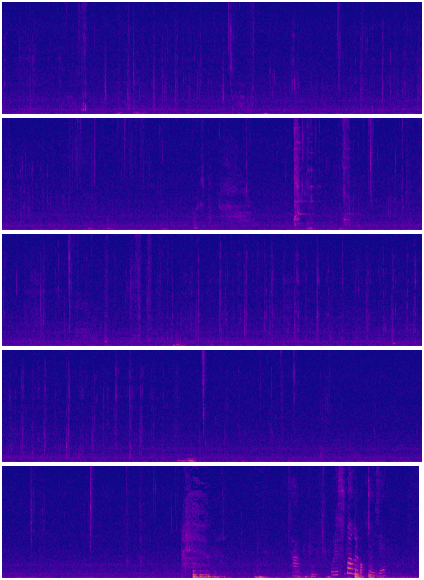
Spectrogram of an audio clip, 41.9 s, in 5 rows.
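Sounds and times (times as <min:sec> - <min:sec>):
woman chewing food: 0:00.0 - 0:11.9, 0:13.2 - 0:31.9, 0:35.2 - 0:38.1
dull thumps: 0:37.3 - 0:41.2.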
